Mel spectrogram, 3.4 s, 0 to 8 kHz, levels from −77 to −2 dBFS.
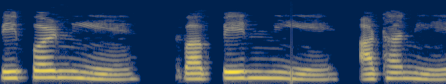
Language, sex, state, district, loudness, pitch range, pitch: Bengali, female, West Bengal, Kolkata, -16 LUFS, 180-225 Hz, 200 Hz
